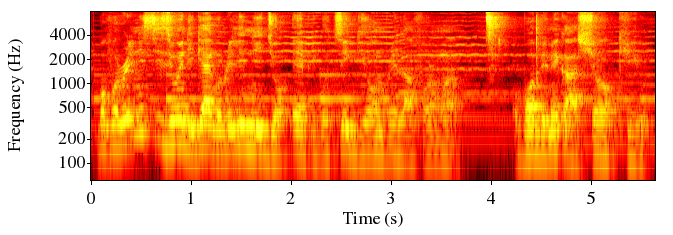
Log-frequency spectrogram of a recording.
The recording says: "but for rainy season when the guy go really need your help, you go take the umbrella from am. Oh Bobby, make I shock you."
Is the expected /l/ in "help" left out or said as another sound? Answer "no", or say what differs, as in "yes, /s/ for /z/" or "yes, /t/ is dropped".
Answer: yes, /l/ is dropped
